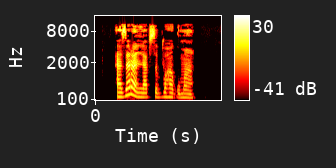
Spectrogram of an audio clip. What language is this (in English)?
Dagbani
